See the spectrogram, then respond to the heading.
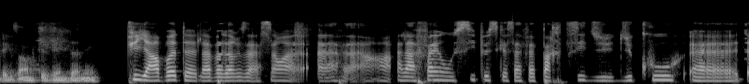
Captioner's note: speaking in foreign language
